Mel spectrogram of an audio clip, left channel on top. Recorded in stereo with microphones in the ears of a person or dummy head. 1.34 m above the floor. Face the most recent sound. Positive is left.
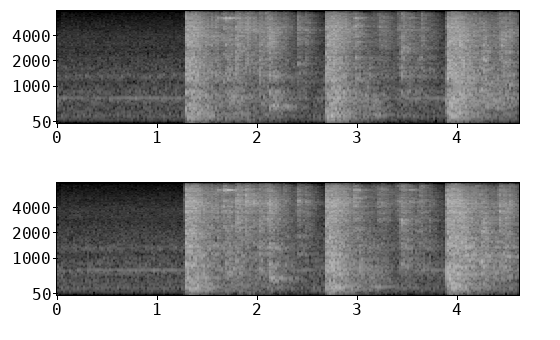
turn(degrees=-60)  # may be behind; listen again after turning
